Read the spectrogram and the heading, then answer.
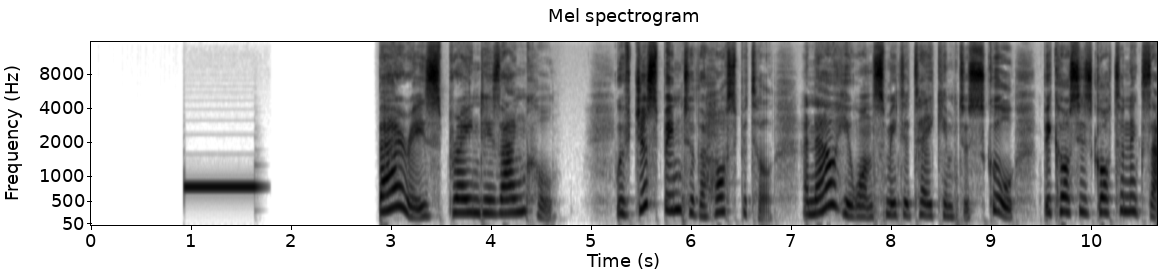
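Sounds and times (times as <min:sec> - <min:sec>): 
steady telephone line tone during a call: 0:01.0 - 0:01.8
speech: 0:03.1 - 0:10.6.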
